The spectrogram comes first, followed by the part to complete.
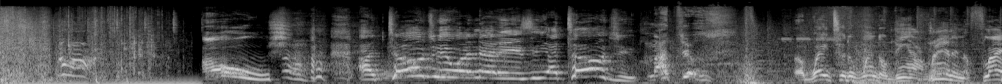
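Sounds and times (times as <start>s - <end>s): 
snack table shattering with a splintering crash: 0.0s - 1.8s
debris thudding: 0.0s - 1.9s
speech: 2.6s - 10.0s.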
